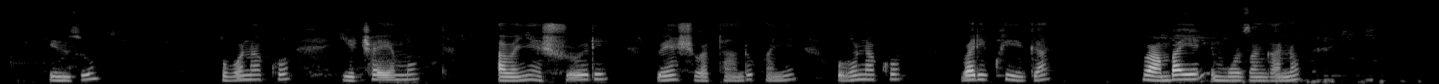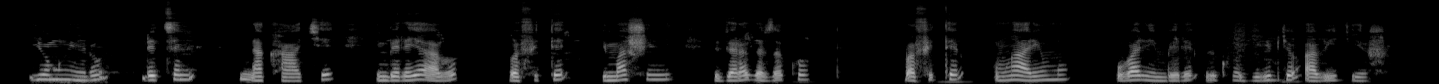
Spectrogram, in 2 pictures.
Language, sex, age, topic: Kinyarwanda, female, 18-24, government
